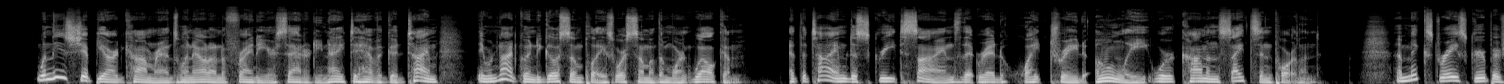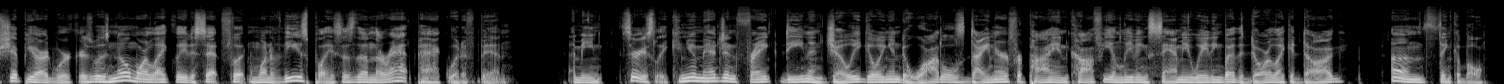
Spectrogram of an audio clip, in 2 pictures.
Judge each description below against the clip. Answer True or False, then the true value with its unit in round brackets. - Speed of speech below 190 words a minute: False (200 wpm)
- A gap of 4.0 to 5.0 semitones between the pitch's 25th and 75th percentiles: True (4.3 semitones)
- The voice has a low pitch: True (110 Hz)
